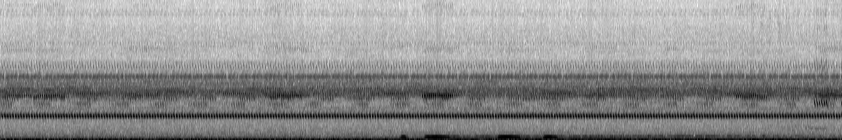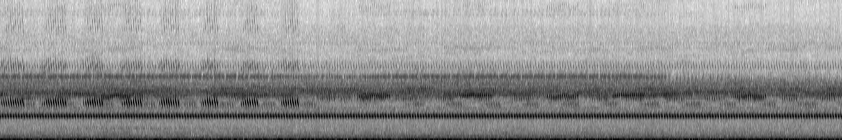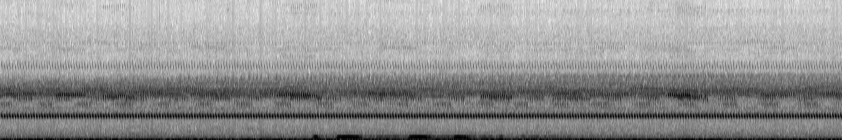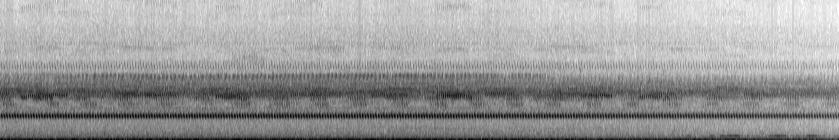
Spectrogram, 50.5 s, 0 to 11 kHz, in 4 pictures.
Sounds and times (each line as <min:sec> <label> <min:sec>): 0:00.0 industrial sand plant drones discreetly in the distance 0:50.4
0:00.0 insect chatter 0:50.4
0:03.6 great horned owls signify territories 0:15.6
0:29.8 great horned owls signify territories 0:35.0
